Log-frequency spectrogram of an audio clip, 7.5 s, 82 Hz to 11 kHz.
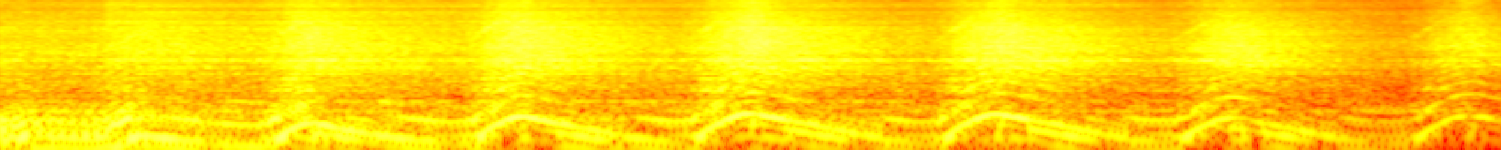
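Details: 1991 Kawasaki ZXR750 with twin Toyota Supra turbos and aftermarket ECU, first runs: engine blipped roughly once a second, ragged stuttering revs with pops; running badly rich and misfiring, plugs came out sooty black.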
